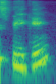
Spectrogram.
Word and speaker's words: Spinking: And as she mentioned, we have a product line called Honestly Speaking. It's SPINKING. So it's actually pronounced speaking because y'all can tell I like to talk.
